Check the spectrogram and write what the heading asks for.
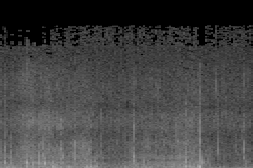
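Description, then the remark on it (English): Light drizzle, following heavy rain, patters steadily outdoors in the mountains at sunrise, a soft continuous hiss broken by scattered small drops tapping surfaces, with no voices. “The sun is just coming up over the uh, mountains over there, and um, you and I, when I woke up at four o'clock, there was heavy rain, which has turned into kind of a, a drizzle.”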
